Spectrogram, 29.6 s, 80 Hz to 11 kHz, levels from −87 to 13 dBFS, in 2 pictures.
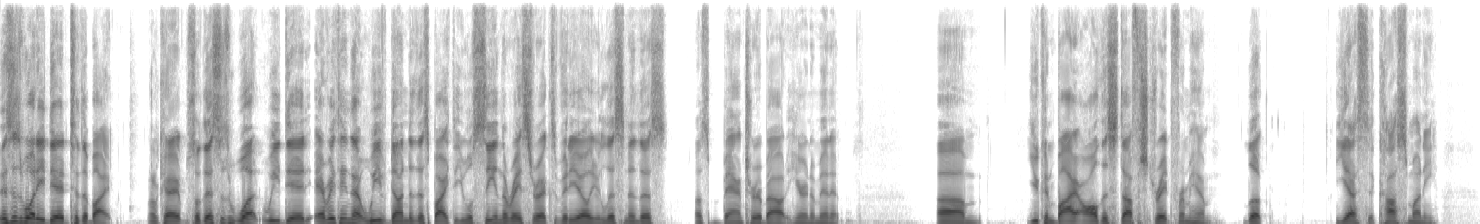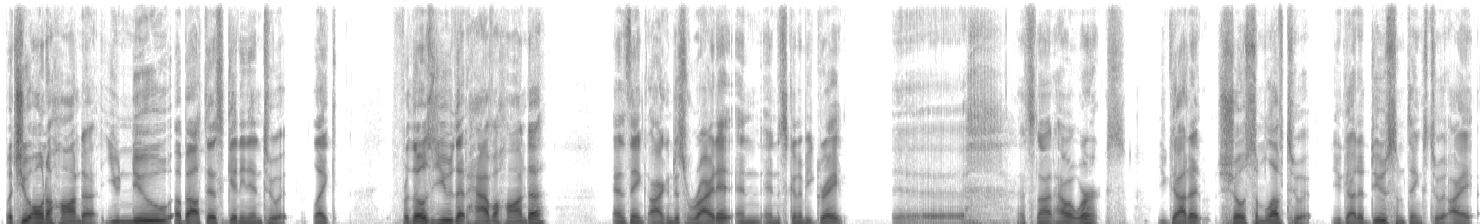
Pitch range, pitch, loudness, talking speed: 100-135 Hz, 115 Hz, -19 LUFS, 235 wpm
